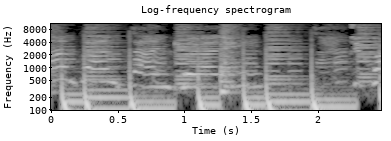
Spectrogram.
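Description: Indonesian 'DJ TikTok' dance remix music, with a heavy bass kick that slides down in pitch about four times a second under a bending lead melody.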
